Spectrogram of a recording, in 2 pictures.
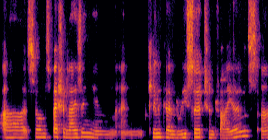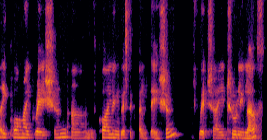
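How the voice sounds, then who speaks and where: A woman's voice: mid-range voice, measured pace, gravelly, darkish tone, low-quality recording. A woman in her forties from Greece, a guest on a podcast, answering with many hesitant fillers. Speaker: podcast guest, project manager. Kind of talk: casual interview answers.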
